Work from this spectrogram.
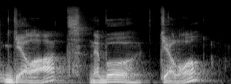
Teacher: Takže opět, pokud máme slova jako dělat nebo tělo, tak v nich není žádný zvuk E s háčkem. Tam je normální E, jako v jakémkoliv jiném českém slově, za to ale vyslovujeme změkčeně ty předcházející alveoláry. Tedy slovo tělo nehláskujeme jako T, E s háčkem, L, O, nýbrž jako T, E, L, O.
